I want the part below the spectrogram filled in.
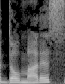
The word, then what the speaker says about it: dolmades: It looks like a dolmades.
